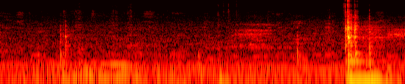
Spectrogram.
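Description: A single sharp knock about three and a half seconds in, over a steady low hum.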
